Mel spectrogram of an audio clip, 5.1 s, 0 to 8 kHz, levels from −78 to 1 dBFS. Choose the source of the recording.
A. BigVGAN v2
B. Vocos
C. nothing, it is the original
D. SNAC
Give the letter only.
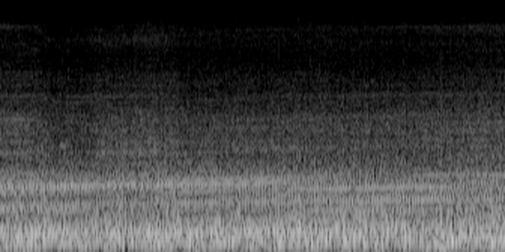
B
